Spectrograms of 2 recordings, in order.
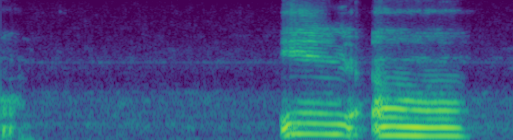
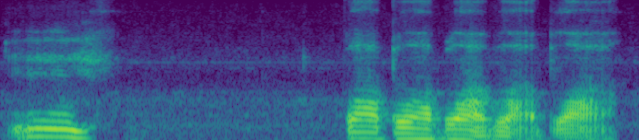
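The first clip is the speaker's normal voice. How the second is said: dismissive blah blahs sinking much lower; mocking blah blah; 8 semitones lower, slower than usual. Inner thoughts about an aggressive stranger, mocking blah blah. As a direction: mutter the blahs with contempt. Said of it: "Even though you're thinking".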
